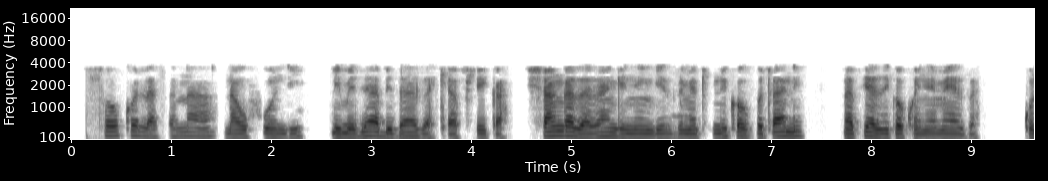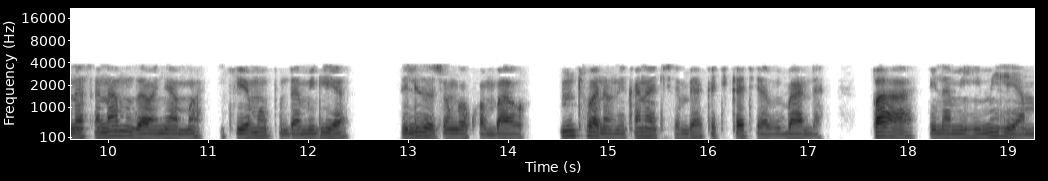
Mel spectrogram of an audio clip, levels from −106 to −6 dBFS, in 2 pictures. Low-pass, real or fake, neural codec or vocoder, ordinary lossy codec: 3.6 kHz; real; none; MP3, 32 kbps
